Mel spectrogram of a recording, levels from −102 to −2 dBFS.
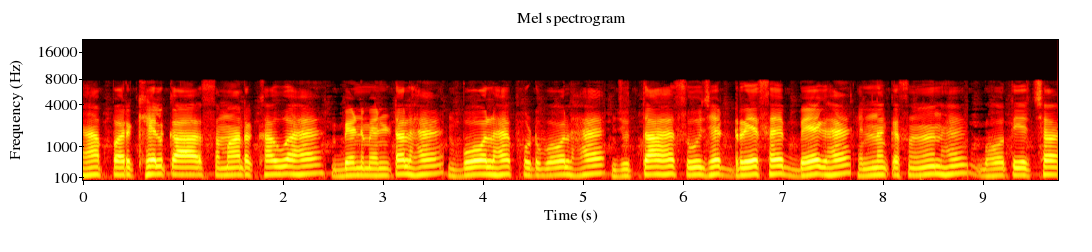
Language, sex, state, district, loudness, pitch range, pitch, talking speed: Hindi, male, Chhattisgarh, Balrampur, -24 LUFS, 155-175 Hz, 170 Hz, 155 wpm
